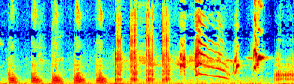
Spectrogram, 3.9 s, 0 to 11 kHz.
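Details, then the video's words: Javan myna song used as a lure to get a silent bird singing: a run of short harsh broadband notes, then a few clear whistles sweeping steeply down, ending in a noisy burst. "Pancingan Jalak Kebo Macet Bunyi Ampuh Bikin Cepat gacor Manggut2"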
